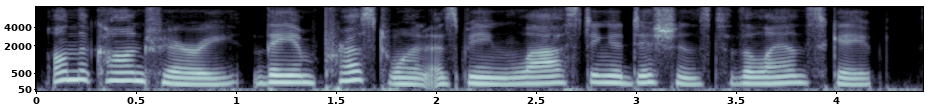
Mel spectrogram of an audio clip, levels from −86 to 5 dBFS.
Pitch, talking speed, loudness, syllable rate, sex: 200 Hz, 175 wpm, -17 LUFS, 5.6 syllables/s, female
